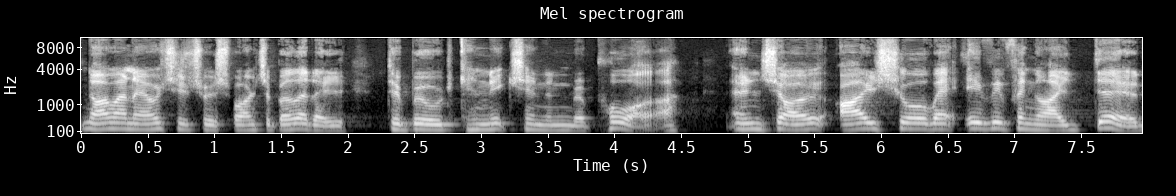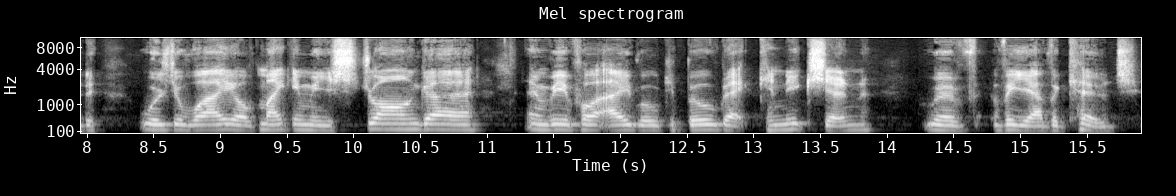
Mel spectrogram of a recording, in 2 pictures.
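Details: Adult male with cerebral palsy since birth in 1984; his walking and talking were affected from the start; dysarthria (cerebral palsy).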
